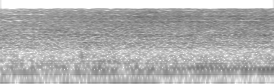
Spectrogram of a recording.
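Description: Steady low rumble with an even hiss over it: the background ambience of the room, with no distinct event.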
